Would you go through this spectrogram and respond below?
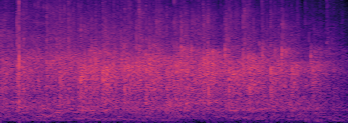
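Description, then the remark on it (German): An audience claps steadily for about five seconds for the two men who have never received a speeding fine, a dense wash of many hands with no clear individual beats, holding an even loudness before easing slightly at the end. “Also das ist ein Applaus.”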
